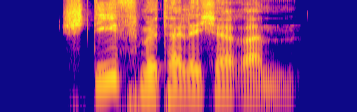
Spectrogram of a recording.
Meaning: strong dative masculine/neuter singular comparative degree of stiefmütterlich
- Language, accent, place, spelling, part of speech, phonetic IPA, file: German, Germany, Berlin, stiefmütterlicherem, adjective, [ˈʃtiːfˌmʏtɐlɪçəʁəm], De-stiefmütterlicherem.ogg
